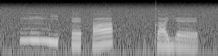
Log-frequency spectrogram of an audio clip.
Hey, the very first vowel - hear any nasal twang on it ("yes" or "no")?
yes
